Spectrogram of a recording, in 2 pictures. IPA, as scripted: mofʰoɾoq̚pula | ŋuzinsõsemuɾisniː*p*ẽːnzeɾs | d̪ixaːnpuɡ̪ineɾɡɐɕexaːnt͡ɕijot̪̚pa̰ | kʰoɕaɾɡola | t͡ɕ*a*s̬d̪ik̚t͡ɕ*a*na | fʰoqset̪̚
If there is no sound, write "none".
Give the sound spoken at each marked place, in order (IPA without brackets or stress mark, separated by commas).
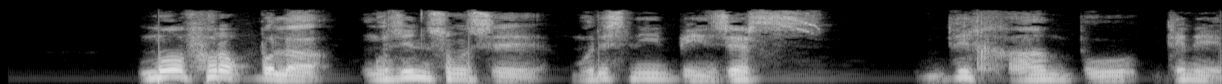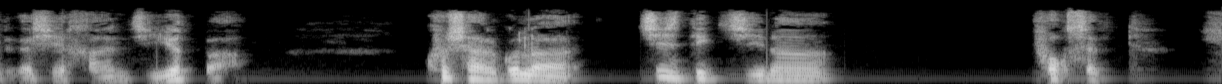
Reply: p, i, i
